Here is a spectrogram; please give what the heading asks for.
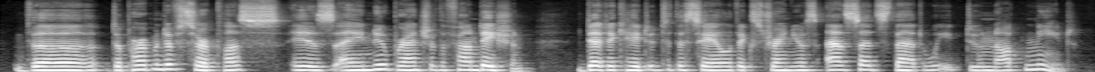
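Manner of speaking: high, loud and curt. Acted. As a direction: clip it short and businesslike. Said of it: "she said curtly".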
